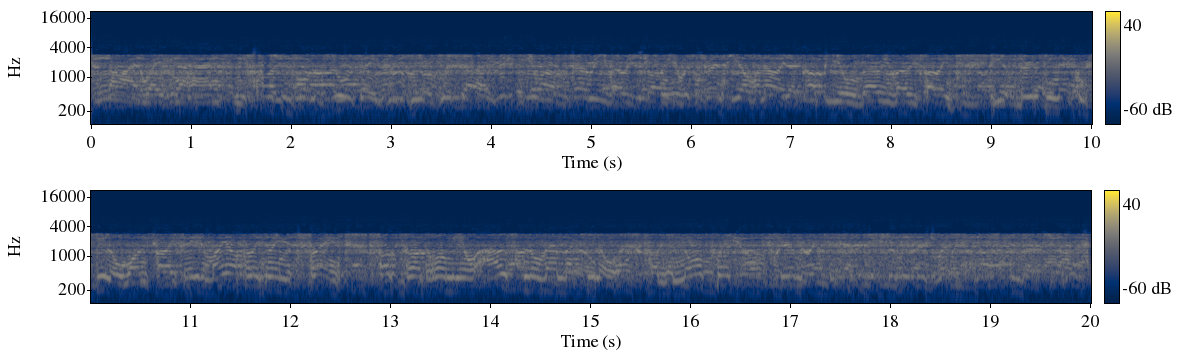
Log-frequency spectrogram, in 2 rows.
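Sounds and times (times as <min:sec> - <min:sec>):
overlapping radio voices: 0:00.0 - 0:20.0.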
